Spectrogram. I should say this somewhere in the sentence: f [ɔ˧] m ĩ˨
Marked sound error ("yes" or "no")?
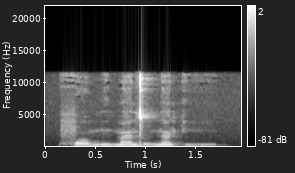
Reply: no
